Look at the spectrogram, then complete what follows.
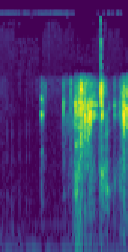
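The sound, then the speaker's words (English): Crinkly rustling of a paper bag worn over a person's head as a blindfold: a brief crackle, a pause, then a dense, bright burst of crumpling and scrunching that swells and continues to the end, with no voices. “I couldn't find a blindfold, so I've got a paper bag on my head.”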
